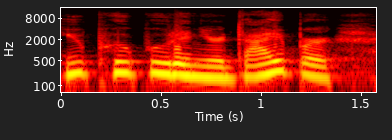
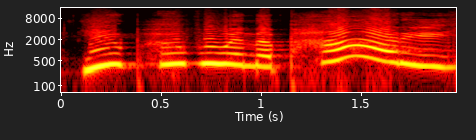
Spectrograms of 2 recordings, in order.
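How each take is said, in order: First: It is said in a disappointed tone. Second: It is said in an excited, happy tone.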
